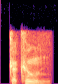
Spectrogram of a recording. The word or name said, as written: cocoon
